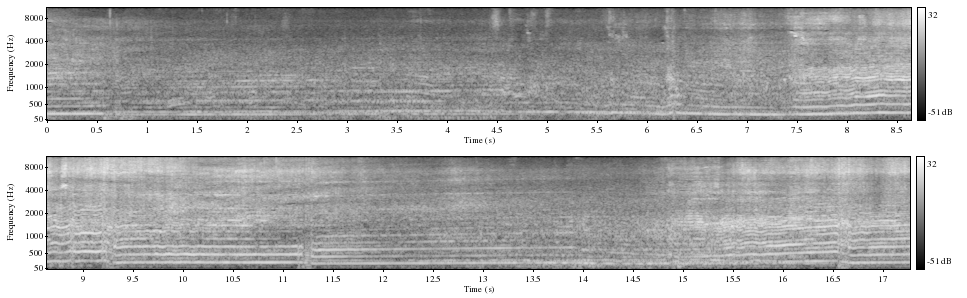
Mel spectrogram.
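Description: High-pitched racing car engines scream, rising in pitch and dropping at each gear change.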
